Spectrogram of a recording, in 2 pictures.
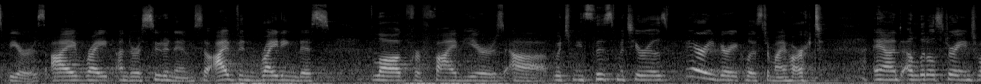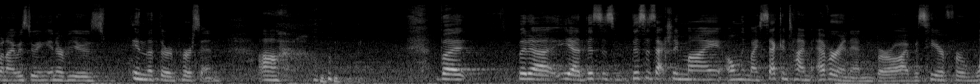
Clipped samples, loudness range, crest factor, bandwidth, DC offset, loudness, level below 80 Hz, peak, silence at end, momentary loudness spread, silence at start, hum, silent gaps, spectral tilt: under 0.1%; 3 LU; 20 dB; 17.5 kHz; under 0.1%; -30 LUFS; -48 dBFS; -10 dBFS; 0 s; 11 LU; 0 s; none; none; -4.5 dB/octave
